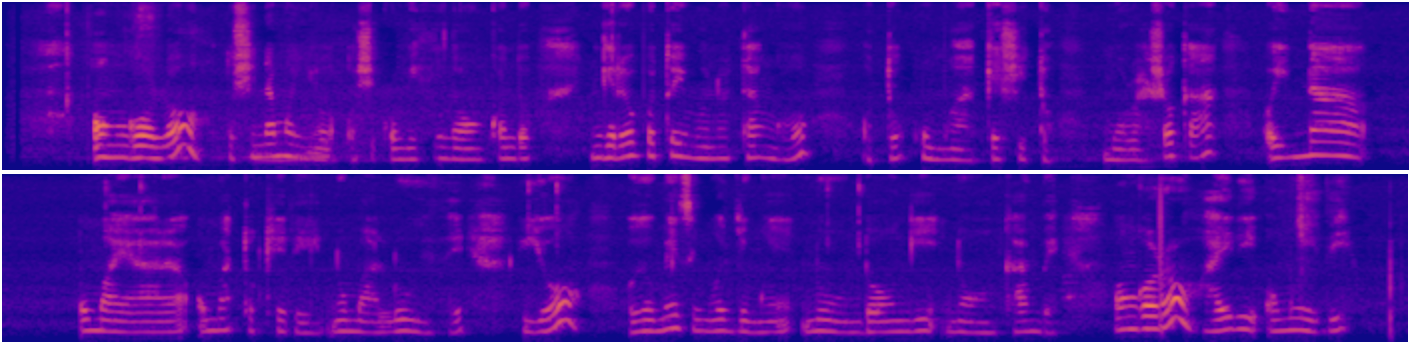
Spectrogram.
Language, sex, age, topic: Oshiwambo, female, 25-35, agriculture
